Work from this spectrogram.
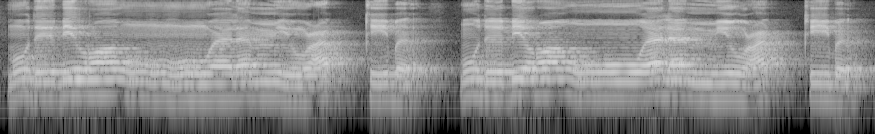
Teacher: തൻവീനിനെ വാവിലേക്ക് ലയിപ്പിച്ച് മണിച്ചുകൊണ്ട് ഉച്ചരിക്കുക. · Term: ഇദ്ഗാം ബിഗുന്ന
